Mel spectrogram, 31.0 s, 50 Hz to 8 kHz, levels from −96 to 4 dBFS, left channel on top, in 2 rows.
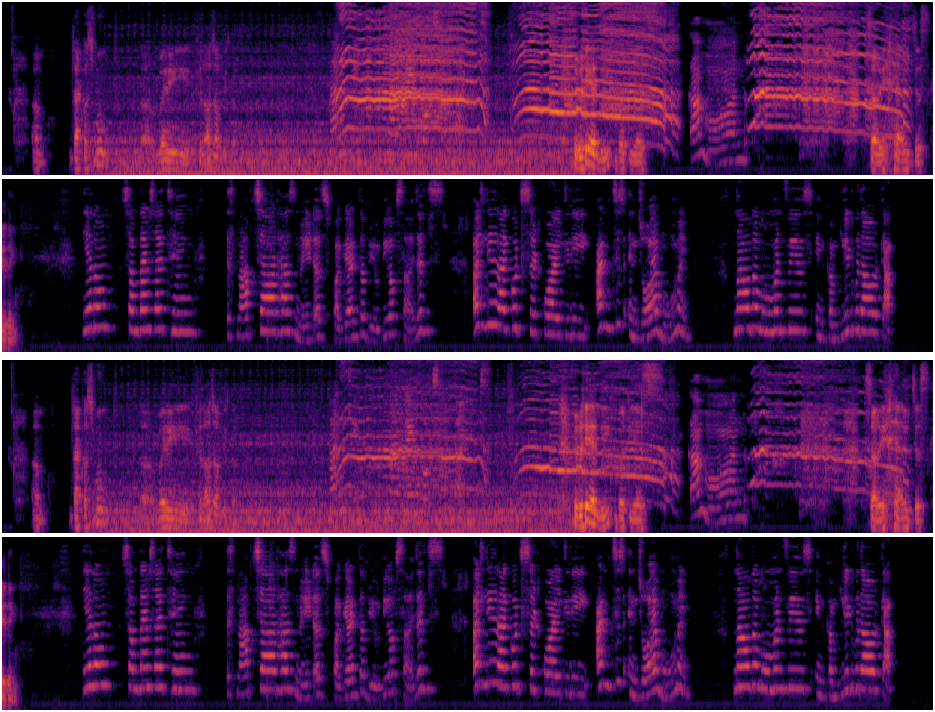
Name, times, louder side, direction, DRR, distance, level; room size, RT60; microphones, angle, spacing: voice 1, 0.2-0.7 1.2-1.7 2.3-3.9 8.4-8.5 9.3-11.0 12.8-15.8, right 1 dB, 35° right, 0.8 m, -38 dB
sound 1, 1.3-10.1, equal, 65° right, 2.2 m, -47 dB
voice 2, 5.1-8.1 8.7-9.1 11.4-12.4 16.1-18.9 19.3-27.0 27.5-30.3, right 1 dB, 85° right, 2.5 m, -46 dB
sound 2, 5.5-8.1 8.5-11.3 12.4-15.2, left 7 dB, 55° left, 0.3 m, -37 dB
4.3 x 2.5 x 2.9 m
head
